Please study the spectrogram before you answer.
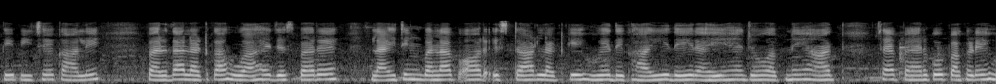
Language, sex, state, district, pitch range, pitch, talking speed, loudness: Hindi, female, Goa, North and South Goa, 210-225 Hz, 215 Hz, 160 wpm, -19 LUFS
